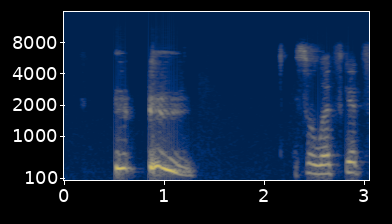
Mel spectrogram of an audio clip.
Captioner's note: clears throat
